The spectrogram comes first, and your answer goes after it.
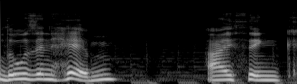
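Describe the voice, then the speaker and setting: A woman's shaky, fairly high voice at a very slow pace, with ordinary pitch variation and music in the background. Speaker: podcast co-host. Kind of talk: emotional personal talk about grief. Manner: shaky, emotional.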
